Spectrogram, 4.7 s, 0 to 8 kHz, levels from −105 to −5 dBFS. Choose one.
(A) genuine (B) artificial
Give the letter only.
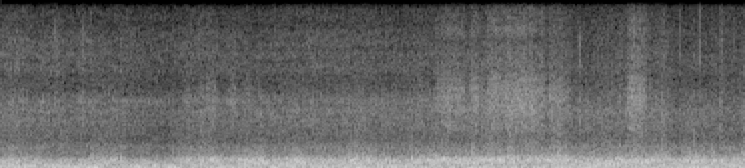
A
